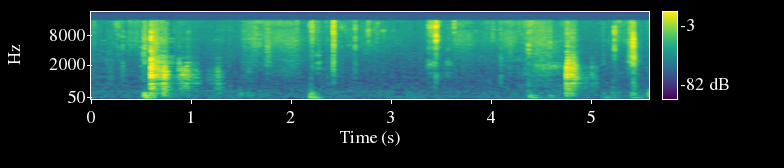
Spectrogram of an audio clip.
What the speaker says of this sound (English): So if I just snip some of this off.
